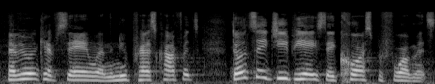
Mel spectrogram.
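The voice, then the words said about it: Massachusetts accent. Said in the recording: “I'm really from Massachusetts, so you'll have to excuse the accent.”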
